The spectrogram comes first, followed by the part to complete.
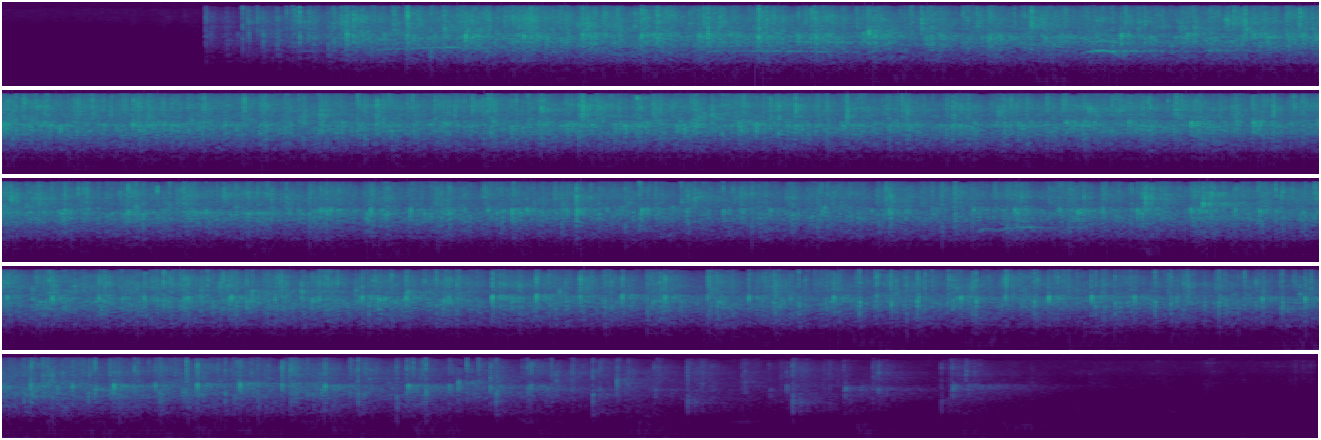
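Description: Audience applauding in a recital hall. The applause starts suddenly about a second in, holds steady, and dies away near the end.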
